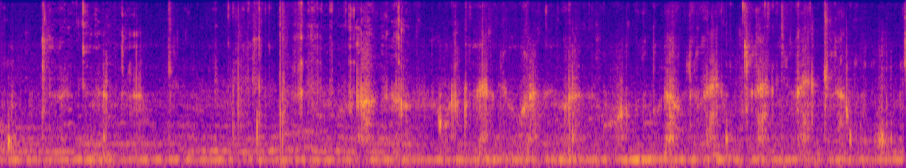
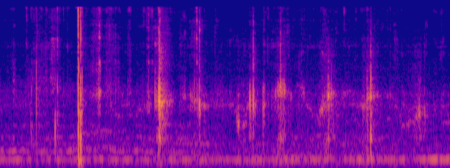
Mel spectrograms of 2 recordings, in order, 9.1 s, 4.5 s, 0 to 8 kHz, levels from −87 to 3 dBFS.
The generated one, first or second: second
